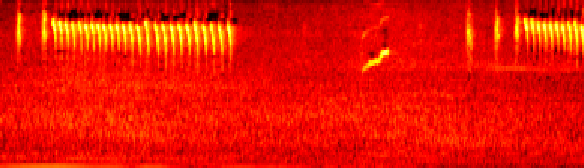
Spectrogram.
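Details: Yellow-eared spiderhunter in full song gives a two-second run of rapid high trilled notes and a quick upward whistle. A few sharp ticks then open another trill, with low rumbling background noise.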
